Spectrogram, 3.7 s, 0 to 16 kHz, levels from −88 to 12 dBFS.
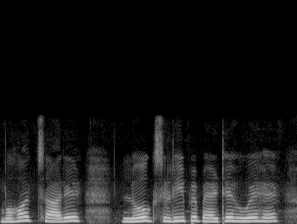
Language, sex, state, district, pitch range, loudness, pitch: Hindi, female, Jharkhand, Ranchi, 230-260 Hz, -16 LUFS, 245 Hz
